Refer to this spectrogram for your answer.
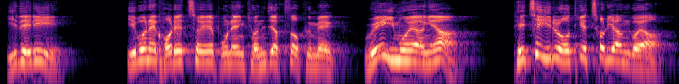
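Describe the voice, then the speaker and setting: A man's voice: high voice, animated, normal speed, bright, forceful tone, exaggerated voice. A preacher acting out an irritated team leader scolding his employee and blaming him.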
